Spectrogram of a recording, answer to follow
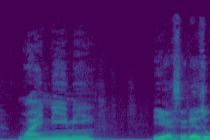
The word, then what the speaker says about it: Hueneme: And just for the record, is it pronounced Hueneme? Yes, it is a Hueneme.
